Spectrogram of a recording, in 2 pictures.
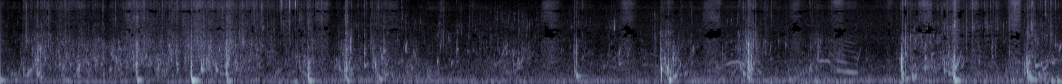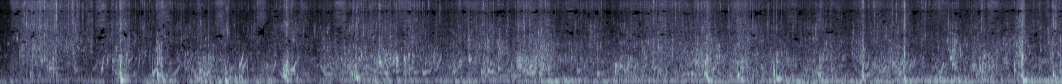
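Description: Water splashes and ripples as puppies paddle close by.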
